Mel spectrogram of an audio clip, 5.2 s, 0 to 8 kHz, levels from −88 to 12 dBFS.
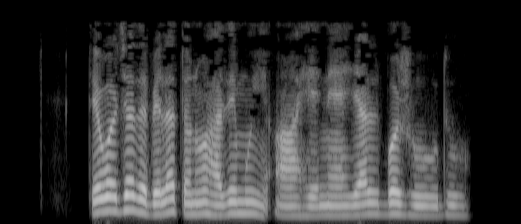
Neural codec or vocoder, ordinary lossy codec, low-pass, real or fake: none; MP3, 24 kbps; 7.2 kHz; real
